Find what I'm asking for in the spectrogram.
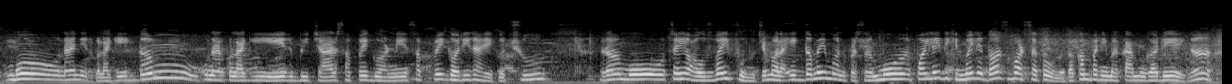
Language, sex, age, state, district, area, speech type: Nepali, female, 30-45, West Bengal, Kalimpong, rural, spontaneous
